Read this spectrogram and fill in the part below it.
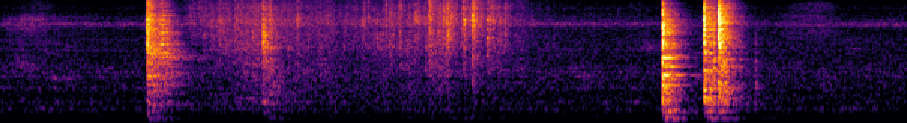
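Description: A metal pot clanks against a metal colander.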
